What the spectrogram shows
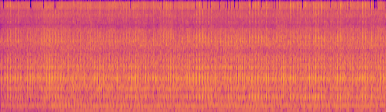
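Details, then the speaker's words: Junkyard Mutt nitro engine on a break-in stand after leaning the low-end needle a touch: steady, even buzzing idle at constant pitch with no hunting or sputter; normal, healthy idle. "Well, I will tell you what, if that is not an absolutely lovely idle, I do not know what is. That is absolutely magnificent when it comes to idle."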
